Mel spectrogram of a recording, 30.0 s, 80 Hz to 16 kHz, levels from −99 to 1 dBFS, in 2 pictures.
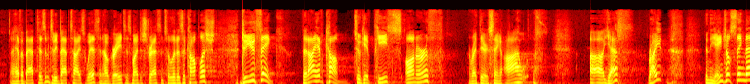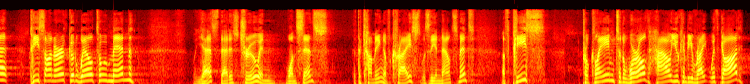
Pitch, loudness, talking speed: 195 Hz, -18 LUFS, 155 wpm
